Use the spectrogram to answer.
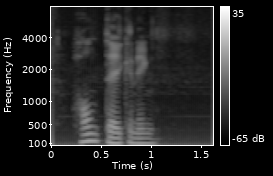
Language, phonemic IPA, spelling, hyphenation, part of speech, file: Dutch, /ˈɦɑnˌteː.kə.nɪŋ/, handtekening, hand‧te‧ke‧ning, noun, Nl-handtekening.ogg
- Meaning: signature, autograph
